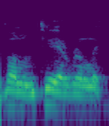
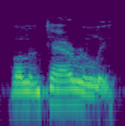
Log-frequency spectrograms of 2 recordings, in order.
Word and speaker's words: voluntarily: How many syllables in voluntarily? I just showed you. Okay, no, but how many? 5? Was it 5? 1, Okay. 2, 3, 4, 5. Voluntarily.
